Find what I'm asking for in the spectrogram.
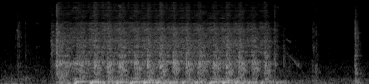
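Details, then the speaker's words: BMW E36 Coupe with freshly installed M52B28 2.8 six from a Z3, fuel pump relay removed to build oil pressure before firing: starter churns evenly at about four beats a second for two seconds, never catches. Crank, no start, no fuel. "Oh, I've got a good idea. Up if I put the fuel pump relay in. Right, fuel pump relay's in. That's why I took it out, because I wanted to crank it and not let it fire until it built some oil pressure."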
